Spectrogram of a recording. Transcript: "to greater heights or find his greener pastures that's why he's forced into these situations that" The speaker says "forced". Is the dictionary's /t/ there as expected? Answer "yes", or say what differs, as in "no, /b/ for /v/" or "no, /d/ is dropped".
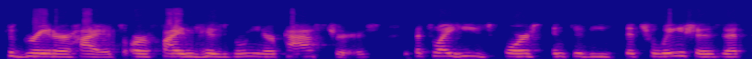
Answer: yes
